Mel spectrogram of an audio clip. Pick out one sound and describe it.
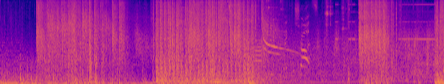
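Rapid gunfire bursts loudly and close by.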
